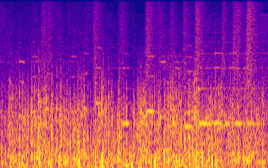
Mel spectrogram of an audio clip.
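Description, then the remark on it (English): Strong, overpowering wind roars steadily across the deck of a ship on the Arctic Ocean, buffeting the microphone with rough bursts of gusting noise throughout. No voices are heard. “The wind was overpowering.”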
